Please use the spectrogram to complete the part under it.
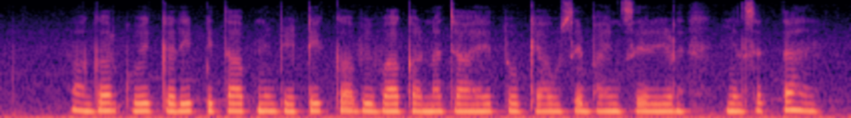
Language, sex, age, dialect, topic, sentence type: Hindi, female, 18-24, Marwari Dhudhari, banking, question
